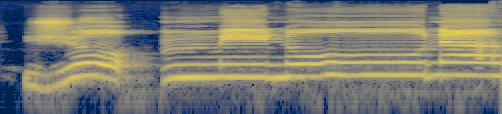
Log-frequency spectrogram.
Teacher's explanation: یو حمزہ ساکنہ ہے، اس کو ہم نے جھٹکا دے کے پڑھنا ہے۔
